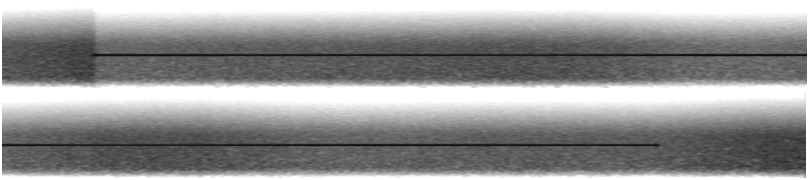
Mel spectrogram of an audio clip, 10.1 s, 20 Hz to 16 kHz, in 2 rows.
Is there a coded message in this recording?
Yes: PSK31 (31.25 baud) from 0.6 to 9.1 s, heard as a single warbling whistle, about 1700 Hz, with radio static.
